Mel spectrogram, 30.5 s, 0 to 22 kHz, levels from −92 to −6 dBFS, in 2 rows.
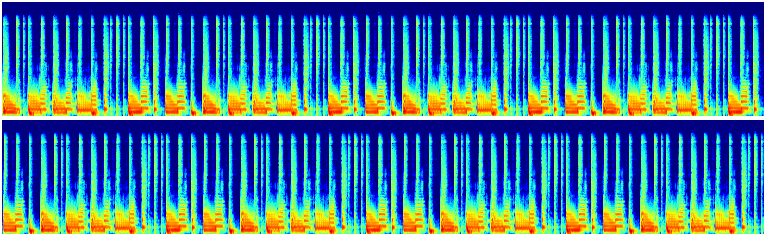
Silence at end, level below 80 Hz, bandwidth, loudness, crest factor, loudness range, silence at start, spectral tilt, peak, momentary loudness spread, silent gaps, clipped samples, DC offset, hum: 0.05 s; -30 dBFS; 14.5 kHz; -22 LUFS; 18 dB; 1 LU; 0 s; -6 dB/octave; -4 dBFS; 6 LU; none; under 0.1%; under 0.1%; none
